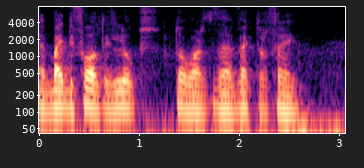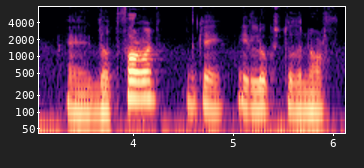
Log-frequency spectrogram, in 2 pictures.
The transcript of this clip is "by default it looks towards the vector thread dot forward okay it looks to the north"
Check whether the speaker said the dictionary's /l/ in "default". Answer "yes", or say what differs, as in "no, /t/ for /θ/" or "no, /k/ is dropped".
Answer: yes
